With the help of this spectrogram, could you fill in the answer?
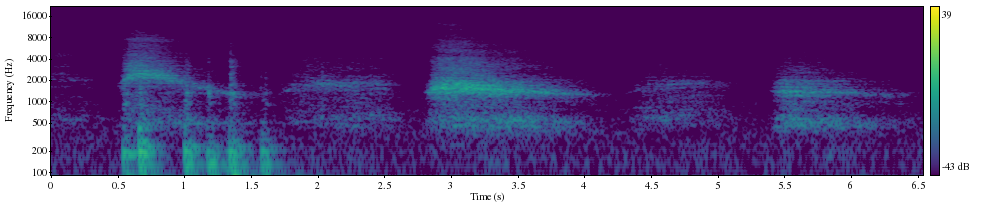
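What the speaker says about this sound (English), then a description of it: "Deep breaths, deep breaths." Deep, heavy breathing after a set of workout exercises: three long, audible breaths spaced a couple of seconds apart, close to the microphone, with a short burst of choppy breaths at the start.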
